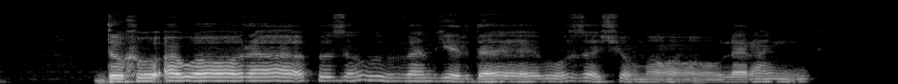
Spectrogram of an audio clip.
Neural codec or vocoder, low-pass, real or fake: none; 10.8 kHz; real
